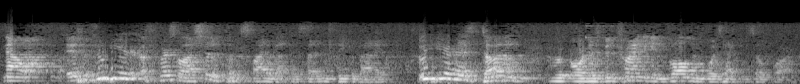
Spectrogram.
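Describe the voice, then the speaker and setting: A man with a slightly high voice presents an informal convention panel in a very echoey room. He is picked up from well away from the mic, with muffled sound and some noise. His delivery is animated and jokey, as he addresses the people in front of him. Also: fairly quick. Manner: animated, joking, acts out little imagined dialogues. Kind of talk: informal panel talk to a live audience. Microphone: camera microphone at a distance. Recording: echoey room, distant mic, dull noisy audio.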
